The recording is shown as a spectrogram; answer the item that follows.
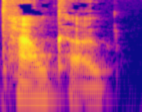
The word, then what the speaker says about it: Talco: T-A-L-C-O? – Yes. – Okay. – It is 100% phonetic. – Because it sounded like you were saying Towelco. T-O-W-E-L-C-O.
